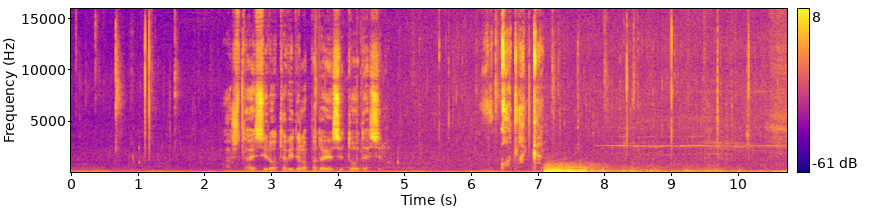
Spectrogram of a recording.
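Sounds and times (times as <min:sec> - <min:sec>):
steady rain falling: 0:00.0 - 0:10.7
speech: 0:02.4 - 0:04.8
deep thunder rumble: 0:07.1 - 0:10.7.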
